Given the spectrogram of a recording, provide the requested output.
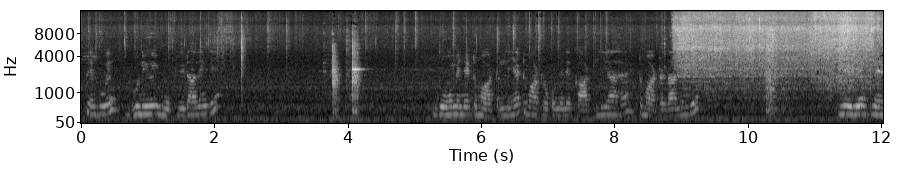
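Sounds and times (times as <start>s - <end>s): onions frying: 0.0s - 3.6s, 4.3s - 12.0s.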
